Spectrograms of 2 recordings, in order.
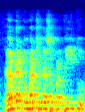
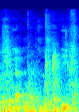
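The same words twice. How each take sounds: First: Loud, high and quick declaration; emphatic preaching. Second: Said in the usual way. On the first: Real, not acted. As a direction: proclaim it forcefully to the congregation, pitched high. Repeats it forcefully to the congregation. (menegaskan dengan lantang dan bernada tinggi)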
